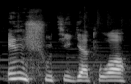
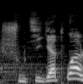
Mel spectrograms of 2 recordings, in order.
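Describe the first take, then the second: First: The name begins with an audible N sound. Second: The name begins directly with an sh sound. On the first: The speaker calls it right. "le N il se prononce, il existe" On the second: The speaker calls it wrong. "pas Shuti Gatwa"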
